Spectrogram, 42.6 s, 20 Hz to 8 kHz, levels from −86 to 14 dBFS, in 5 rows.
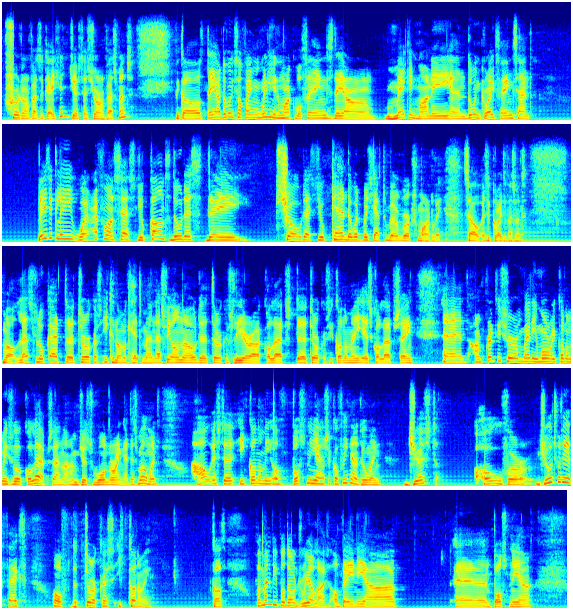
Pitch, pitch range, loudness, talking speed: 170 Hz, 145-200 Hz, -13 LUFS, 160 wpm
